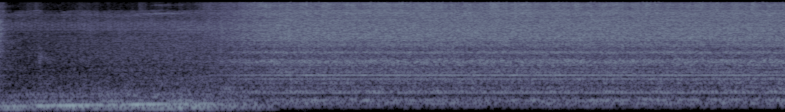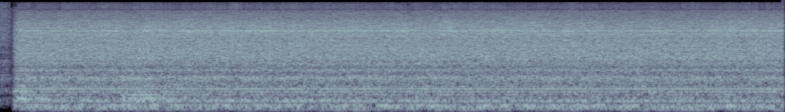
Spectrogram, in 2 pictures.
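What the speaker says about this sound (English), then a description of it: "So let me turn the machine on and the dust collector." A laser engraving machine and its dust collector hum quietly, then a loud, steady broadband roar switches on abruptly and keeps running evenly.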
